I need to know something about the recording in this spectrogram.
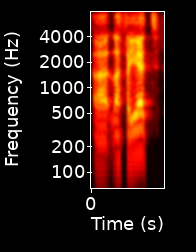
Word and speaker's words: Lafayette: Lafayette, yes, I did pronounce that with a French accent. That's ETTE, which is typically French, so just deal with it.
